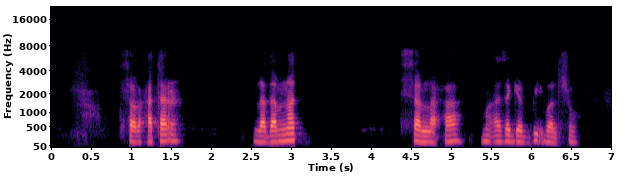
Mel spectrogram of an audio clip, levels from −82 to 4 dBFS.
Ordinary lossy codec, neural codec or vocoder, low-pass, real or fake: Opus, 16 kbps; codec, 16 kHz, 1 kbps, X-Codec, WavLM features, trained on Multilingual LibriSpeech; 7.2 kHz; fake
